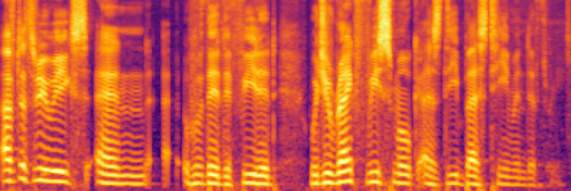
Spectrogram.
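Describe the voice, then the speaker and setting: A man co-hosting a sports podcast, talking in a casual, animated way with quick asides. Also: mid-range voice, smooth, dry recording, studio quality. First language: not French. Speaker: podcast co-host.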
